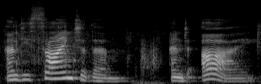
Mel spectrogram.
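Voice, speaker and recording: A woman reading an old literary tale aloud as a storyteller, with expressive, measured phrasing. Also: lowish voice, slight background noise, rough recording. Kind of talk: dramatic live literary reading.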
